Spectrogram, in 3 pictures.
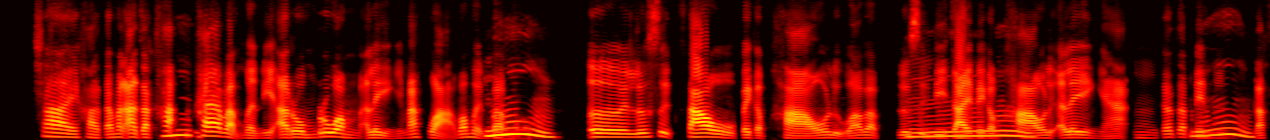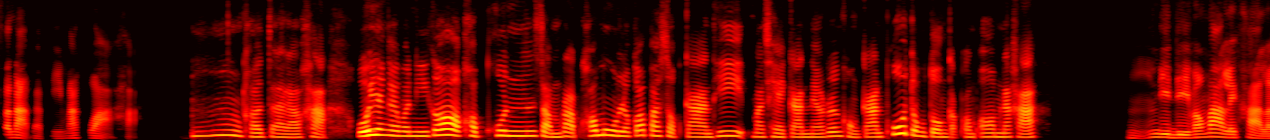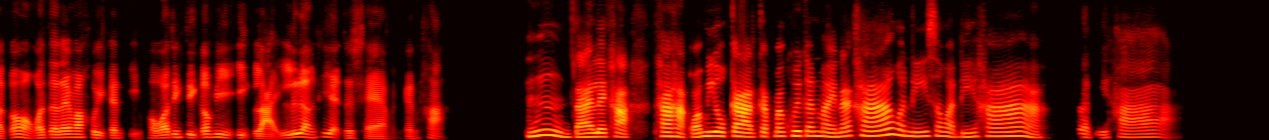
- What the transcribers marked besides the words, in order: other background noise
- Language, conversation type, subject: Thai, podcast, เวลาถูกให้ข้อสังเกต คุณชอบให้คนพูดตรงๆ หรือพูดอ้อมๆ มากกว่ากัน?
